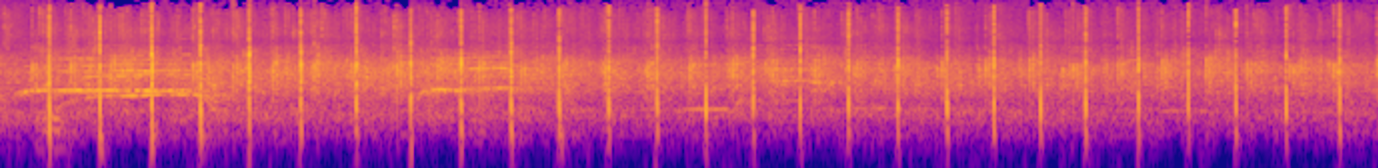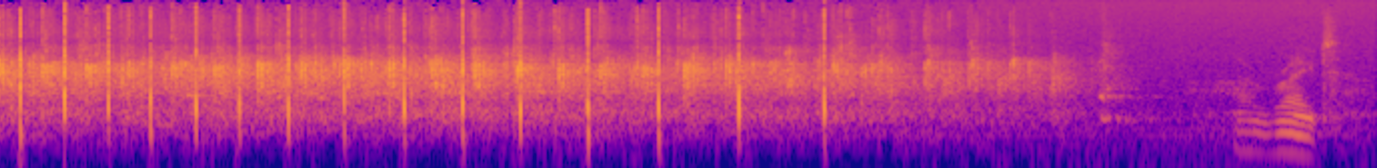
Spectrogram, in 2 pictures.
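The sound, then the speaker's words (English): A large group claps steadily as a gesture of celebration for nearly twenty seconds, dense and even, then the applause fades out and a voice begins speaking at the end. “And just as a gesture, can we just clap once again?”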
